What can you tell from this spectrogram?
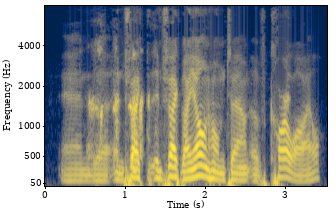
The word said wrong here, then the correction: Carlisle: I just mispronounced it right there. the locals call it Carlisle.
